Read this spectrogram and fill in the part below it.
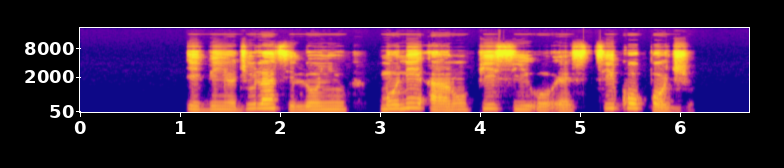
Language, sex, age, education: Yoruba, male, 15-29, tertiary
